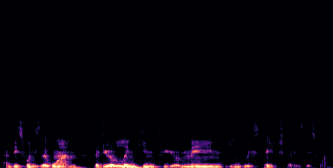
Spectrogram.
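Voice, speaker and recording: Man, mid-pitched, hesitant and casual tutorial delivery, slightly muffled recording. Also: level tone. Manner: casual, halting, many fillers and restarts. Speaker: web design company owner. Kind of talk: screen-recorded software tutorial. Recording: slightly dull, lo-fi sound.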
